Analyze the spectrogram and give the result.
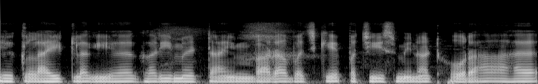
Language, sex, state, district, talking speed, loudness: Hindi, male, Chandigarh, Chandigarh, 165 wpm, -15 LUFS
